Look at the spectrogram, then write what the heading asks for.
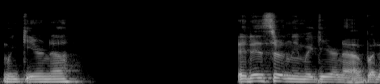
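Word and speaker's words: Magearna: It's hard to suss out how to pronounce it unless you think, oh, it's because it has gears.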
